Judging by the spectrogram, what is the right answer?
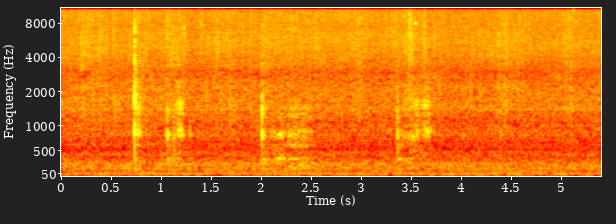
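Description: Diced yam, raw plantain and long beans sizzling in oil in a nonstick pan as a metal spatula stirs them, with a few sharp clicks of the spatula against the pan. The cooking water has boiled off and the vegetables are frying dry toward light brown.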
